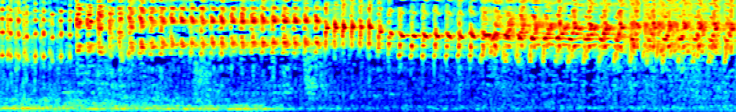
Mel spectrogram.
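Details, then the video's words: Lovebird ngekek, a long continuous stream of rapid, high, rasping chatter that grows louder toward the end, over a faint low hum. "Burung LoveBird Ngetik Ngekek Panjang"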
